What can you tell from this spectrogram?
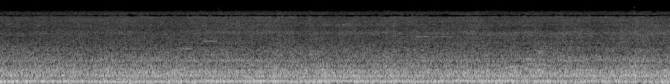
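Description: Samosas deep-frying in a large karahi of oil, a steady sizzle over a low, even rumble.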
